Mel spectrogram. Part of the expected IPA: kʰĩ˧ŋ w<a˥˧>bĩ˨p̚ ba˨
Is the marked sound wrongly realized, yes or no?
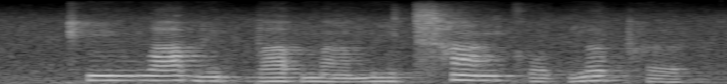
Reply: yes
